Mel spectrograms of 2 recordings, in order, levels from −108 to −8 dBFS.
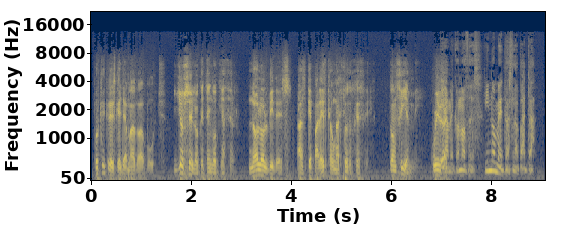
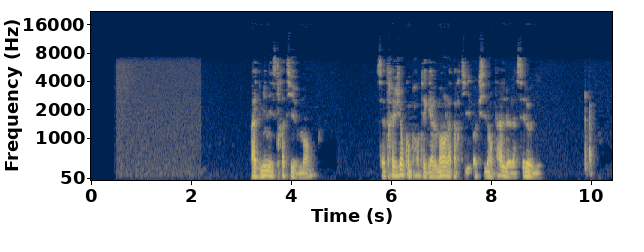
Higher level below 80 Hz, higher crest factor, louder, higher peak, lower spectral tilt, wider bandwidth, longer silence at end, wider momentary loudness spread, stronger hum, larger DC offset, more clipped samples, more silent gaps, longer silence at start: first, -48 dBFS vs -64 dBFS; about the same, 18 dB vs 22 dB; first, -26 LUFS vs -29 LUFS; about the same, -10 dBFS vs -8 dBFS; second, -3 dB/octave vs -6 dB/octave; first, 13.5 kHz vs 7.6 kHz; second, 0.2 s vs 0.4 s; second, 12 LU vs 15 LU; neither; neither; neither; neither; second, 0.05 s vs 3.2 s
